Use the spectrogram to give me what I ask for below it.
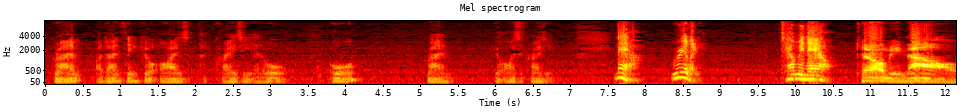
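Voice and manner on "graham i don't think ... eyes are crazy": dead-level, barely audible low monotone drone. Showing viewers what talking without animation sounds like, monotone voice. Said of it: "in a monotone voice like this".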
